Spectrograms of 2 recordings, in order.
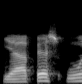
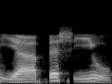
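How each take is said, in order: First: ইয়া পেশ উ ending on a bare 'u' vowel; ইয়া পেশ উ, last syllable just 'oo'; mistaken reading. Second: ইয়া পেশ ইউ ending on a clear y-glide, 'yoo'; ইয়া পেশ ইউ, last syllable said 'yu'; corrected reading. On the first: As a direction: show the error, উ without its y glide. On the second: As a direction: model the fix, ইউ with the glide before 'oo'. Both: Shown as a demonstration. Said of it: "ইয়া পেশ উ নয়".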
